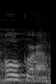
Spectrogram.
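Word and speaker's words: Aughra: When he meets, is it Algra? Is that how you pronounce her name? – I think so. Algra, Algra. – Algra. – Augra. – Augra. That might sound right.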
